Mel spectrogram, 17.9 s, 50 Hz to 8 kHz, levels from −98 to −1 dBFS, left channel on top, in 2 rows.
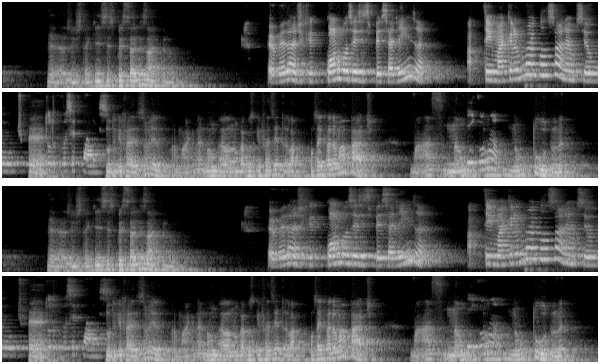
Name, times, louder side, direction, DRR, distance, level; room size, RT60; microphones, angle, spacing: voice 1, 0.7-2.7 9.3-9.7 10.5-14.5 15.1-17.3, left 1 dB, 5° left, 3 dB, 0.5 m, -29 dB
voice 2, 4.0-6.4 7.0-9.2 9.6-10.5 15.9-16.4, left 4 dB, 55° left, 9 dB, 0.5 m, -28 dB
9.0 x 3.7 x 4.1 m, 1.0 s
head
